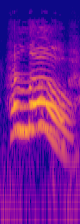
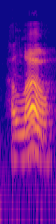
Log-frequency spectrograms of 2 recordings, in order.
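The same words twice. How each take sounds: First: It is said in a nice tone. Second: It is said in a serious tone.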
